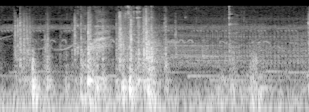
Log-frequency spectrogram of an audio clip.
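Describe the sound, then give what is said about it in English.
A cluster of metallic clicks and scrapes, like a key jiggling and turning in the lock of a black door, followed by a quieter, lingering rattle. “Starts with the key to the black door. Cough it up. Come on, Key. Turn.”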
